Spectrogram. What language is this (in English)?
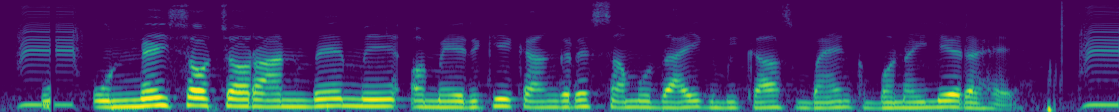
Bhojpuri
